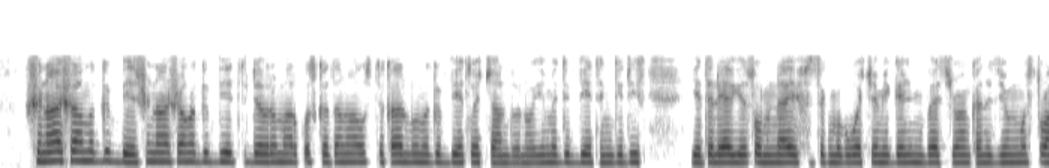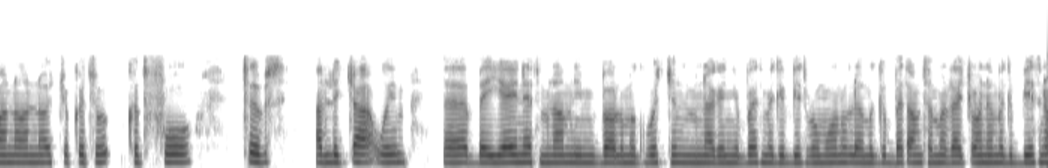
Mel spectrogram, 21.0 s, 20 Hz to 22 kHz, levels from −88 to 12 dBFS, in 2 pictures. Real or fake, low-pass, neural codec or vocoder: fake; 5.4 kHz; codec, 16 kHz, 4.8 kbps, FACodec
